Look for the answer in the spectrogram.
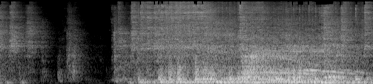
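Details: Pit bike rebuilt after crash (snapped frame), kickstarted after rear wheel alignment: after a couple of kicks the small single fires and settles into a steady, even popping idle; runs fine.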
